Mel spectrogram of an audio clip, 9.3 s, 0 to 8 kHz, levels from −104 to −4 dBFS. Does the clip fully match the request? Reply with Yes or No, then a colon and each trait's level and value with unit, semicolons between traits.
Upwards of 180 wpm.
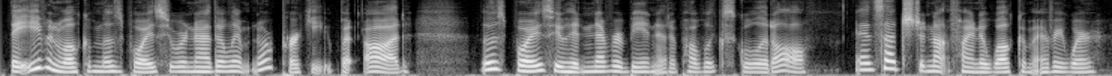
Yes: fast, 205 wpm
